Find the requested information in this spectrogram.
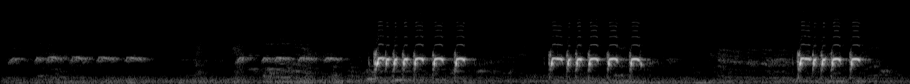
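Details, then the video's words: Local zebra dove heard as a trapping lure. Soft purring coos in short strings lead into three loud bursts of five rapid, ringing cooing beats, spaced roughly two seconds apart, over quiet background. "Pancingan perkutut Lokal suara asli"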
